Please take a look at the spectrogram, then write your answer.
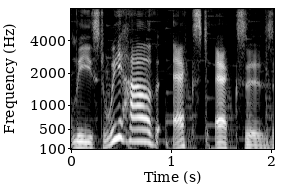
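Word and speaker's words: Exed Exes: not least we have X X's at least I think that's how you're supposed to pronounce it released in early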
